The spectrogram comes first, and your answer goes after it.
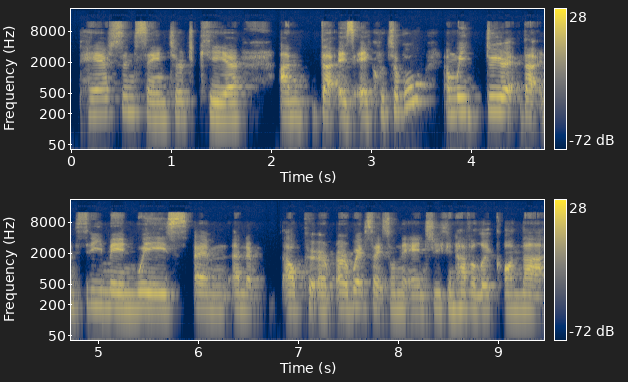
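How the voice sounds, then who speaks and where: A woman with a Scottish accent against a quiet background. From Scotland. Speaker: health consumer advocate. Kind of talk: conference presentation. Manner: fast.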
